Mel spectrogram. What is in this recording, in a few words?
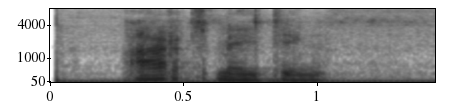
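"aardmeting", Dutch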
